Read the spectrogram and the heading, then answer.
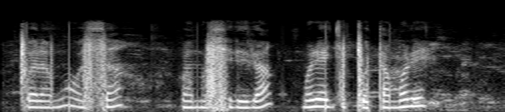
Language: Kinyarwanda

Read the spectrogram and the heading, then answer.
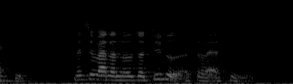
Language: Danish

